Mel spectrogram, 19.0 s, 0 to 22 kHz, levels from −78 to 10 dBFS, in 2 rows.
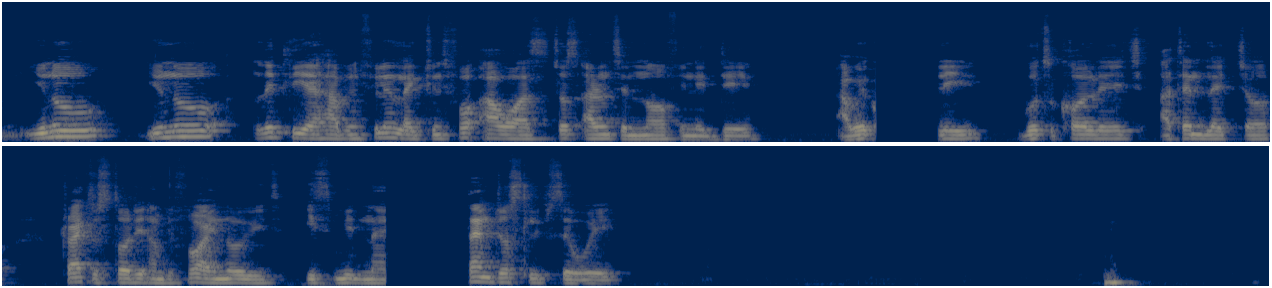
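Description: At 6.55 s the speech drops out for about 0.45 s and comes back at 7.05 s, and at 12.39 s it happens again, this time with a gap of roughly 0.57 s before things pick up at 13.0 s. Both are a stream reconnect: the connection broke, the player went quiet, reconnected and started a fresh decoder mid-stream. When the speech resumes it has skipped ahead, by about a third of a second the first time and around half a second the second time.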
